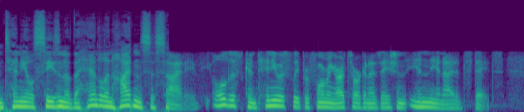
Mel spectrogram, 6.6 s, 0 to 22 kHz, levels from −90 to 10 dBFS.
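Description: At 2.11 s the speech abruptly loses its top end and stays that way to the end of the clip. Nothing remains above about 3.8 kHz, so consonants soften and the tone turns dull and boxy. The change happens with no gap and little shift in loudness, but a faint new noise floor, about 40 dB below the speech, comes in with it. This is likely an input switched to a poorer device, such as a headset's narrowband call profile.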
